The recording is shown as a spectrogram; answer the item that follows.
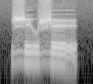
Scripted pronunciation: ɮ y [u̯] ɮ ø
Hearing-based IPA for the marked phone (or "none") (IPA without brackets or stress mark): u̯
